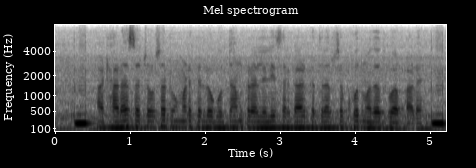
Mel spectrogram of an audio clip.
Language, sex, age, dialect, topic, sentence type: Maithili, male, 25-30, Angika, banking, statement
